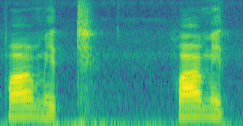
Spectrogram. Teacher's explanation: যখন ভার্ব হিসাবে ব্যবহার করা হবে তখন কিন্তু মিটে উচ্চারণে চাপ দিতে হবে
